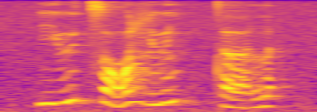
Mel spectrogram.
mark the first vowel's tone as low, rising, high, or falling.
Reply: rising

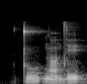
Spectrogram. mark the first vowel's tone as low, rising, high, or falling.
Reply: low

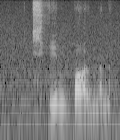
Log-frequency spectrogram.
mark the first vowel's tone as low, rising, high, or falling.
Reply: rising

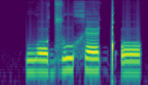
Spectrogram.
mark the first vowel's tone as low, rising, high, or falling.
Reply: low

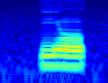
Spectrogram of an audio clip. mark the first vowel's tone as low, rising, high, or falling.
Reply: high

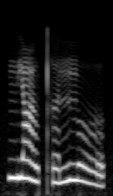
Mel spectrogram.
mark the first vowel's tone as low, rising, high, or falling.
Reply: falling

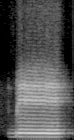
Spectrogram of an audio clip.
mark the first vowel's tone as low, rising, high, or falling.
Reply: low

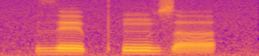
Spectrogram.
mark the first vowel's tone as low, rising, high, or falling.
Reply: falling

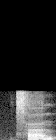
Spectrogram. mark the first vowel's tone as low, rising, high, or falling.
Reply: rising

